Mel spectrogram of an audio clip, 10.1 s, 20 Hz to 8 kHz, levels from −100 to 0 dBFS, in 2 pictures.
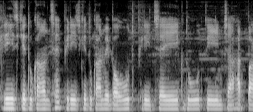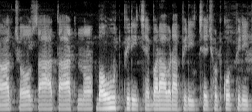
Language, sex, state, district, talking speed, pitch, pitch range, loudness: Maithili, male, Bihar, Samastipur, 180 wpm, 115 Hz, 115-120 Hz, -19 LUFS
